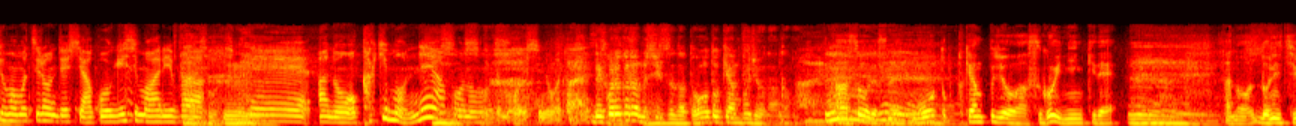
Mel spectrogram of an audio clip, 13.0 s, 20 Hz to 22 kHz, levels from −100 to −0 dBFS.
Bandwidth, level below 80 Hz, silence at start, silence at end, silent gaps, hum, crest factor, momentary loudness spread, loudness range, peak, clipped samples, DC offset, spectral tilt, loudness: 10 kHz; -68 dBFS; 0 s; 0 s; none; none; 14 dB; 6 LU; 1 LU; -14 dBFS; under 0.1%; under 0.1%; -5.5 dB/octave; -29 LUFS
